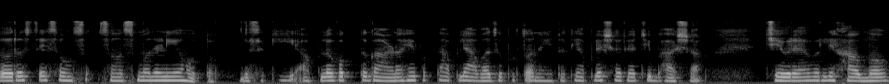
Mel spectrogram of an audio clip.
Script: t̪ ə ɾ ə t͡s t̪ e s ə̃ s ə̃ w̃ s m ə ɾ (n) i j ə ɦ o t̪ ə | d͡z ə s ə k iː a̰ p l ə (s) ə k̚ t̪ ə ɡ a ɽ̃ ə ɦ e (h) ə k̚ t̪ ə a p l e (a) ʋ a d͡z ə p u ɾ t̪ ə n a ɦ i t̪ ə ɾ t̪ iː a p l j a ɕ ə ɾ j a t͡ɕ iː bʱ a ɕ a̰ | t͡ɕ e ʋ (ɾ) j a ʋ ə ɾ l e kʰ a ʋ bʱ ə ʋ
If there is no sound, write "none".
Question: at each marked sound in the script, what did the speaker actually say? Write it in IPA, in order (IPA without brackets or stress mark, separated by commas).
ɳ, f, f, a, ɾ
